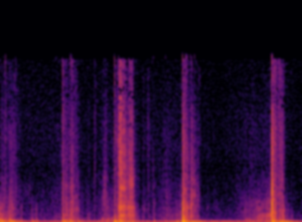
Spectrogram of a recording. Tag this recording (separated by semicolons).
footsteps; tree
